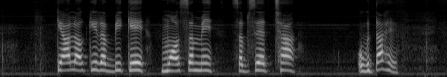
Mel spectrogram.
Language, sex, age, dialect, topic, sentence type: Hindi, female, 25-30, Awadhi Bundeli, agriculture, question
